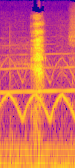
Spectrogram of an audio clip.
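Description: A police car siren wails nearby in steady rising and falling sweeps, broken midway by a short, harsh noisy blast, with no voices over it.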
